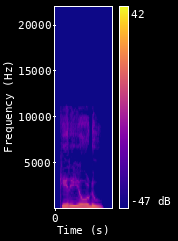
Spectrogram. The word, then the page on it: ಗುರಿಯಿಡು: Kannada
